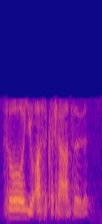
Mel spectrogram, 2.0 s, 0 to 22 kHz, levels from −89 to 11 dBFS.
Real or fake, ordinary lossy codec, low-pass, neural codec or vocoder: real; MP3, 16 kbps; 3.6 kHz; none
